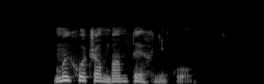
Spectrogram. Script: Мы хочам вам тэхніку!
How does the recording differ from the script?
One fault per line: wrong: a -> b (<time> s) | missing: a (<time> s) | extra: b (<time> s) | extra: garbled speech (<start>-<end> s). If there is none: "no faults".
no faults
